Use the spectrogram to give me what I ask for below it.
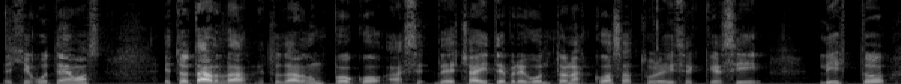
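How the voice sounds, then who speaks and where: A man's voice: a little high, animated, brisk, bright, forceful tone, no room sound. A man teaching a programming tutorial, explaining each step as he goes and often calling the viewer's attention to details. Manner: explanatory, walks through steps, often says "fíjate". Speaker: programming instructor. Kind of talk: screen-recorded coding tutorial.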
